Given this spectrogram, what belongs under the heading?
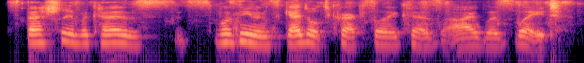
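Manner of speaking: ordinary delivery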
